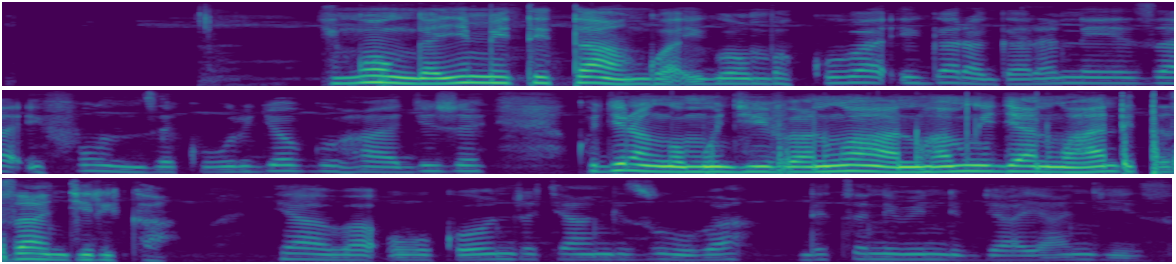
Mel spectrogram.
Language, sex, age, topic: Kinyarwanda, female, 25-35, health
